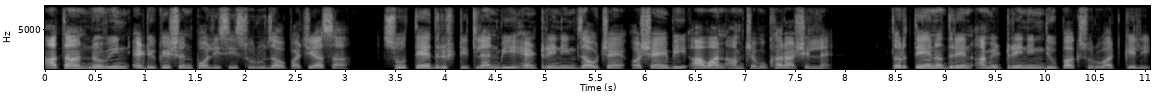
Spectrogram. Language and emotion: Goan Konkani, neutral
